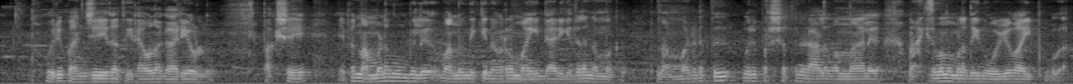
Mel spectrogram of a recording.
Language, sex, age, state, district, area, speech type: Malayalam, male, 30-45, Kerala, Kollam, rural, spontaneous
